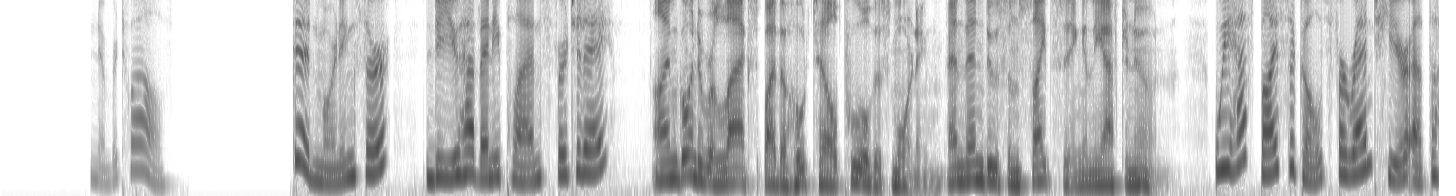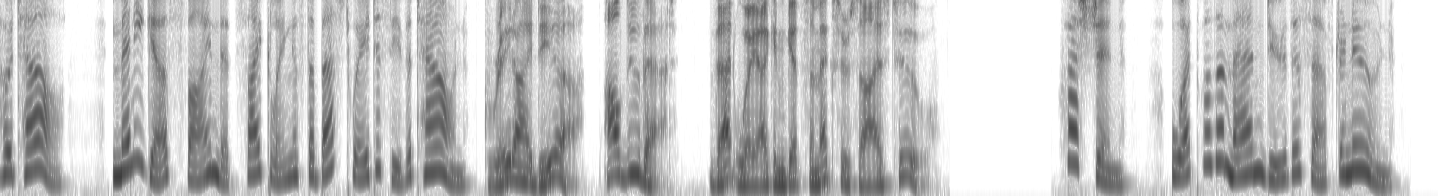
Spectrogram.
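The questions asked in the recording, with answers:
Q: What will the man do this afternoon?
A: Rent a bicycle and go sightseeing.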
